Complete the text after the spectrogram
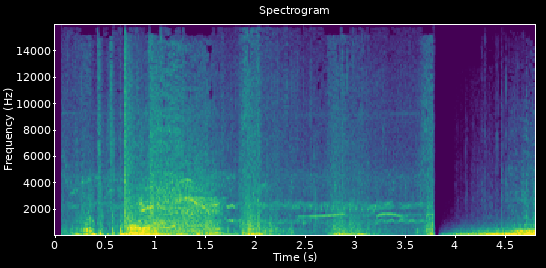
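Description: Blows thud against stone in quick hits.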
